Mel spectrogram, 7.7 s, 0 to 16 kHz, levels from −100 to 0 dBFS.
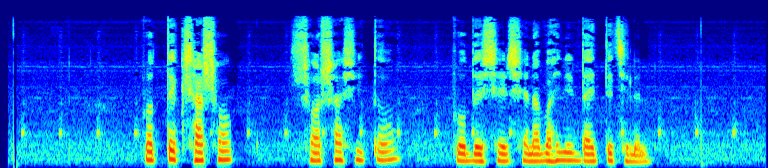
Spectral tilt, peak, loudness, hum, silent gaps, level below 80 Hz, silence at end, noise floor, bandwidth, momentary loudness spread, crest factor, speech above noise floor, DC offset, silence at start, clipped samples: -6 dB/octave; -2 dBFS; -21 LUFS; none; none; -68 dBFS; 0.35 s; -49 dBFS; 11.5 kHz; 9 LU; 20 dB; 29 dB; under 0.1%; 0.2 s; under 0.1%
